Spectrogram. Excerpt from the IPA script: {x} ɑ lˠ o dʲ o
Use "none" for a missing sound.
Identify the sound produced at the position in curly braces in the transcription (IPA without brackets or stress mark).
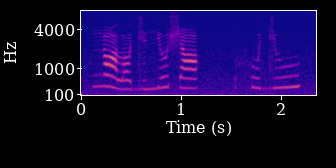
ŋ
